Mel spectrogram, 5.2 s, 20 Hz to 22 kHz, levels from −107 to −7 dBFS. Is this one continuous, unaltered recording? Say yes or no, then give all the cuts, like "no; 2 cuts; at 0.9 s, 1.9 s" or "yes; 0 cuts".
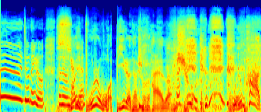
no; 1 cut; at 3.5 s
